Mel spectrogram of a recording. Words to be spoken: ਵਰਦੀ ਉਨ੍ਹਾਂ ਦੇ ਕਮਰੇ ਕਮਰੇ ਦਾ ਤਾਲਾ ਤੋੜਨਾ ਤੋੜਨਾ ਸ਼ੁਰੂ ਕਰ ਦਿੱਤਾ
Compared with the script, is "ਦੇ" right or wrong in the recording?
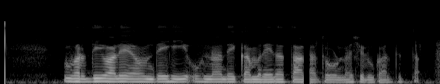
right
